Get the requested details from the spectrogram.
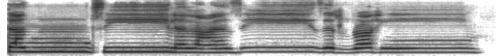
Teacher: را کو تھوڑا سا پر پڑیں گے، تفخیم کریں گے، باقی اس کو کھینچیں گے نہیں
